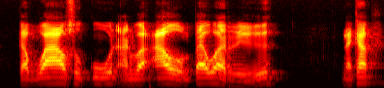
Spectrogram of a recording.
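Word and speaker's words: أو: อิสระ ฟ้า ท้า กับ วาล์ว ซุกูน อ่าน ว่า เอา แปล ว่า หรือ นะ ครับ แต่ หรือ ตรง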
